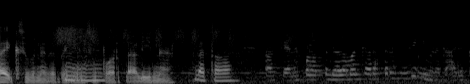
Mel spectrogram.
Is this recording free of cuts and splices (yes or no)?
yes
